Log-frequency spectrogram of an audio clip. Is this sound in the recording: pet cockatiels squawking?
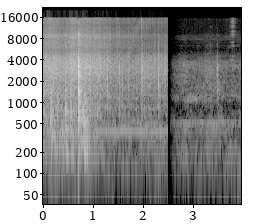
no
